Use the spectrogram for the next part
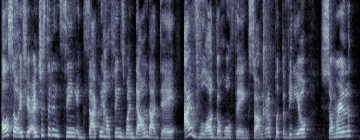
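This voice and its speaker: A woman vlogging about her coaching business in a chatty, animated way, often correcting herself mid-sentence. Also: mid-range voice, brisk. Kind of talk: casual talking-head vlog.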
